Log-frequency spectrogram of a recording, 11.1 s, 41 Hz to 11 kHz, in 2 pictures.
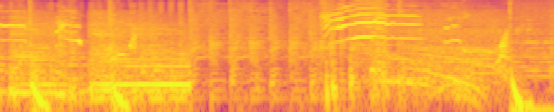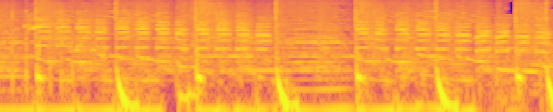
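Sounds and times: background music: 0:00.0 - 0:11.0
high cat-like yowl: 0:03.2 - 0:05.0.

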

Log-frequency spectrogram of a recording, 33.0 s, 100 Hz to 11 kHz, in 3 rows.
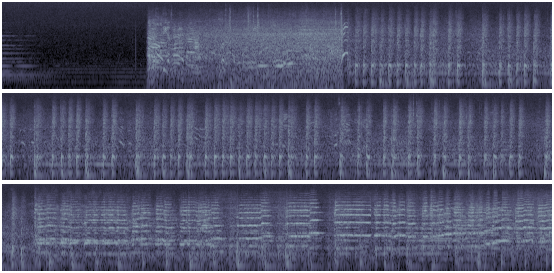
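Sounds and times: brass marching band playing: 0:00.0 - 0:00.6, 0:02.9 - 0:33.0
voices: 0:02.9 - 0:07.2, 0:11.0 - 0:19.6.

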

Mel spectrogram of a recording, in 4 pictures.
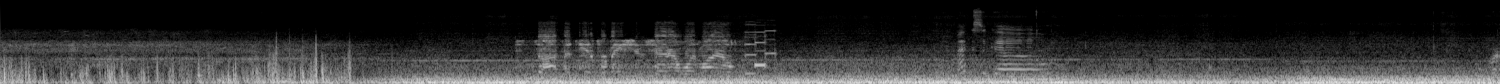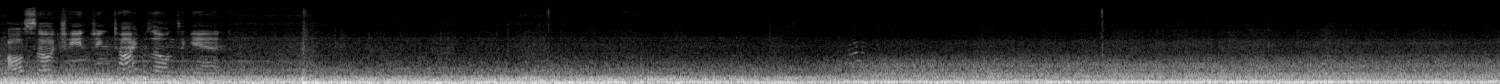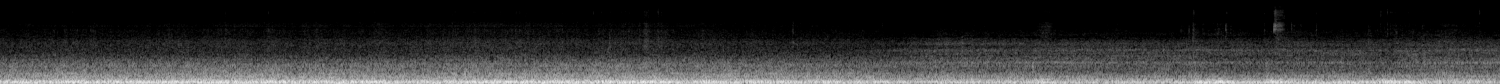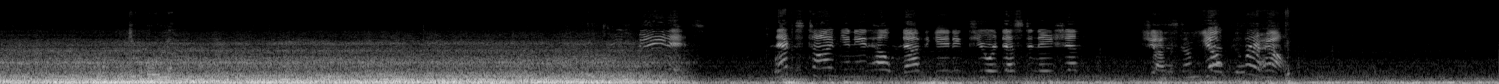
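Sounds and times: tyre and engine rumble inside vehicle: 0:00.0 - 0:59.9.

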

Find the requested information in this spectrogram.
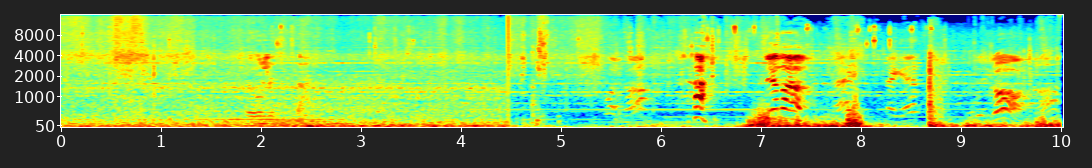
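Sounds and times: car tyres and engine rumble: 0:00.0 - 0:05.0.

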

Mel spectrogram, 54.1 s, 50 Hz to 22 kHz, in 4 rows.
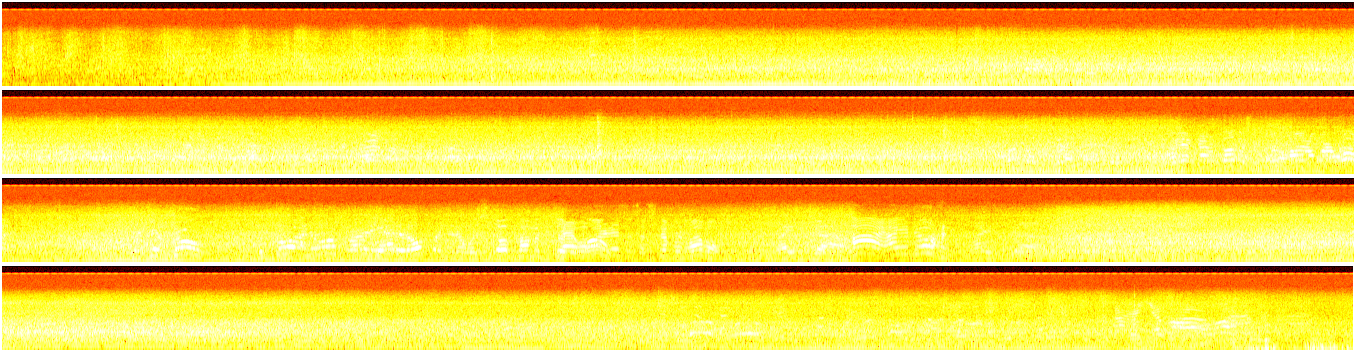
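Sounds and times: fire engine pump drone: 0:00.0 - 0:54.0
voices: 0:00.0 - 0:54.0.

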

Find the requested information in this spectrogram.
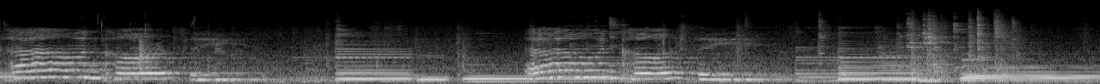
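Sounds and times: strummed acoustic guitar: 0:01.2 - 0:11.0.

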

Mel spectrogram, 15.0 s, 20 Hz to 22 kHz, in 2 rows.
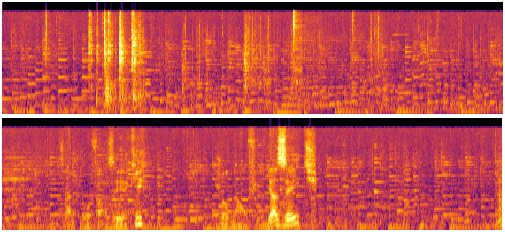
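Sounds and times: background music with bass line: 0:00.0 - 0:15.0.

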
